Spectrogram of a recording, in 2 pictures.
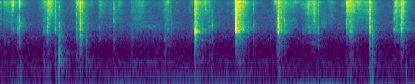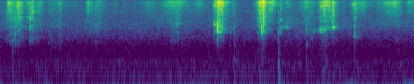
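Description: A deck of oracle cards being shuffled by hand: a faint, irregular run of soft card flicks and snaps, the sharpest a little over two seconds in.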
